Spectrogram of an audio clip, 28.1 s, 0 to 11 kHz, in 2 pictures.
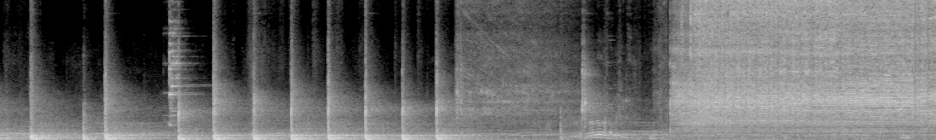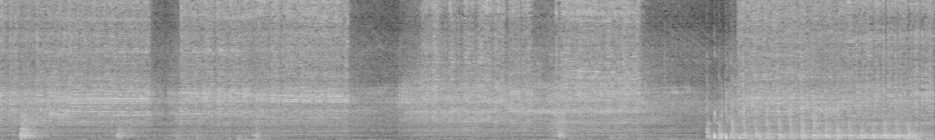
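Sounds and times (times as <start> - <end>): power tool rasping hiss: 6.9 - 8.6.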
